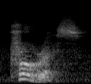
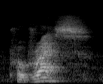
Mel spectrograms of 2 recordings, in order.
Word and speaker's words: progress: Si c'est un nom, un adjectif ou quoi que ce soit d'autre, l'accent va être porté sur la première syllabe.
